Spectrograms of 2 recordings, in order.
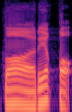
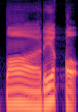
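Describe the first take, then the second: The two takes are said the same way.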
